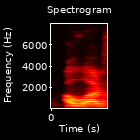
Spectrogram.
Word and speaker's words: Avhad: How do you pronounce? Award, sir. It's in Marathi, sir.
